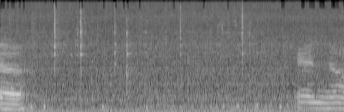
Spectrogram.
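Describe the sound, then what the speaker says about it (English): Bitter gourd and pork belly stir-fry in black bean sauce in a hot pan, a steady loud sizzle with scattered clinks of the spatula against the wok and brief voice fragments at both ends. "Stir fry."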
